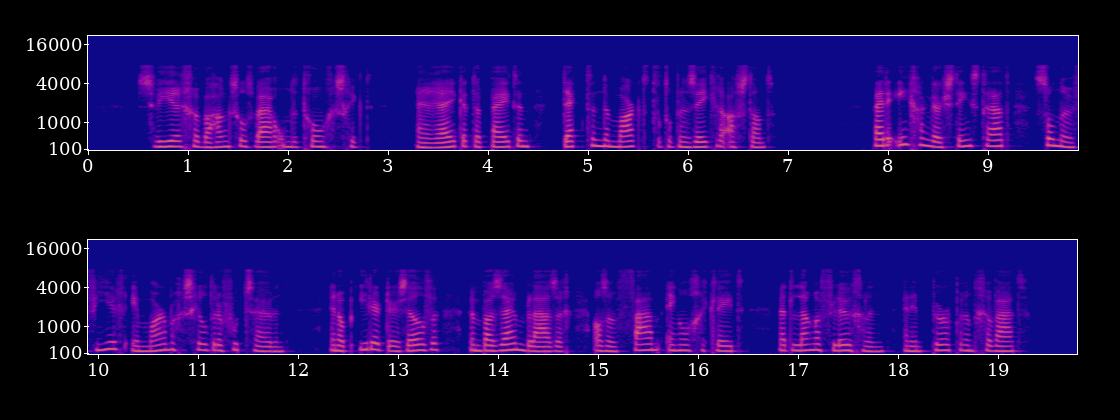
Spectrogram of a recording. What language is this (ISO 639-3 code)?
nld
